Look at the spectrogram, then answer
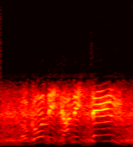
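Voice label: German searchlite mood low, speech; War Thunder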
